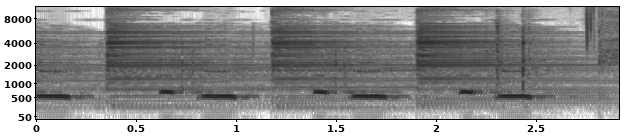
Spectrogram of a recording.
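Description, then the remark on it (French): A cuckoo clock sounds three times, each two-note cuckoo call paired with a burst of mechanical whirring and clatter, steady, with no voices. “Le coucou dit que c'est la deuxième partie de notre émission”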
